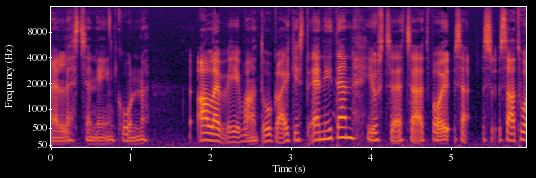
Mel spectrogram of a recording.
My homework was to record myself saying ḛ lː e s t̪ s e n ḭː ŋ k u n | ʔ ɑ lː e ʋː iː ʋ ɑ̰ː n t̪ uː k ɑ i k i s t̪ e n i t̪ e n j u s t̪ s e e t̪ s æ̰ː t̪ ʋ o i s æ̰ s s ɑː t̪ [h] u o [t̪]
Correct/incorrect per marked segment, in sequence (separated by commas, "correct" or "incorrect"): correct, incorrect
